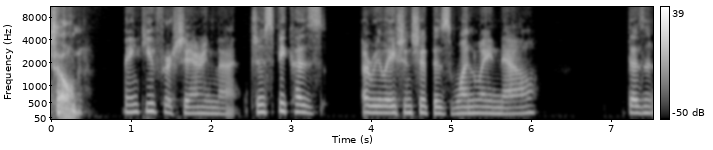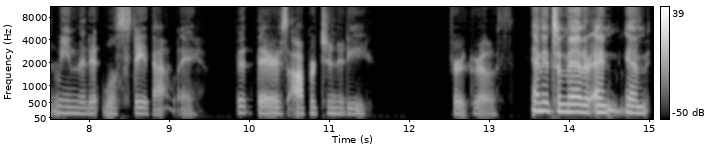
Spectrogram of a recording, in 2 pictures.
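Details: Adult woman speaking; no disorder.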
